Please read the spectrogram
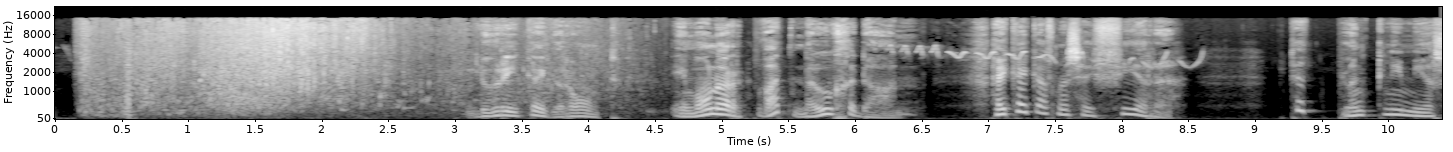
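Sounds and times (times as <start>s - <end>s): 
whale plunging into a large water tank: 0.2s - 4.6s
speech: 3.1s - 8.5s, 9.3s - 10.4s.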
